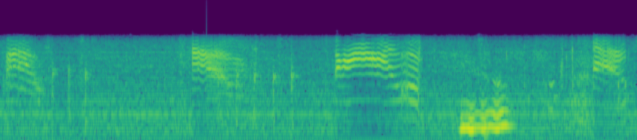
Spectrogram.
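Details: Chocolate point Siamese kitten, five months old, being vocal indoors: a run of loud, drawn-out meows, some rising then falling, others wavering, spaced a second or more apart, with quieter clicks and handling noise between them.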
